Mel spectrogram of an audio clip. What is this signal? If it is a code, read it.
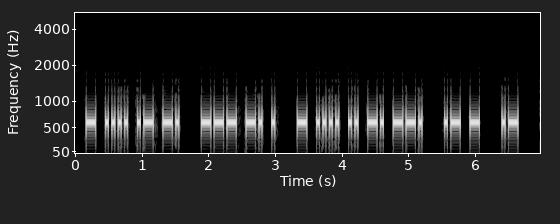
Morse code, heard as a keyed tone, about 25 wpm, 600 Hz. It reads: THAN ONE THING AT A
